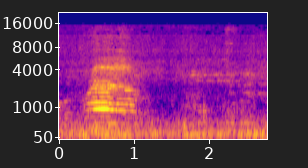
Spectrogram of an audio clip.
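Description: A white-socked pet cat gives one clear meow near the start, close and moderately loud, with a quiet room afterward.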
